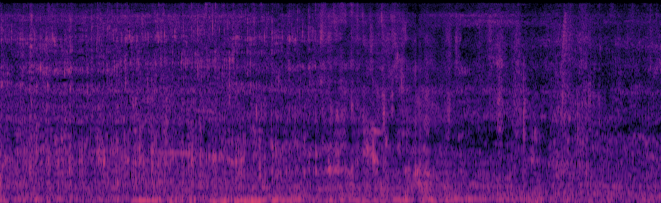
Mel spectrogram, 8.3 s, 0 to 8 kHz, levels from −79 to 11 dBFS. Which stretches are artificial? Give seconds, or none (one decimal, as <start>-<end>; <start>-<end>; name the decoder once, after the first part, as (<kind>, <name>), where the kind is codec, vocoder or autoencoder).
4.0-5.7 (vocoder, Vocos)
